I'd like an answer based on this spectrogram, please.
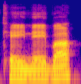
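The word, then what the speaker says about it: Qinneba: well it's spelled q-i-n-n-e-b-a it's a weird spelling because it's ancient Aramaic and it means hemp in uh in Aramaic so q-i-n-n-e-b-a uh it's also pronounced K neba and it is a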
